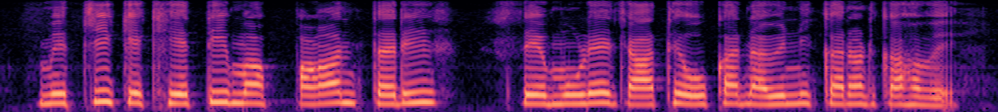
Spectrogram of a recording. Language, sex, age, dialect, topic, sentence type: Chhattisgarhi, female, 18-24, Eastern, agriculture, question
